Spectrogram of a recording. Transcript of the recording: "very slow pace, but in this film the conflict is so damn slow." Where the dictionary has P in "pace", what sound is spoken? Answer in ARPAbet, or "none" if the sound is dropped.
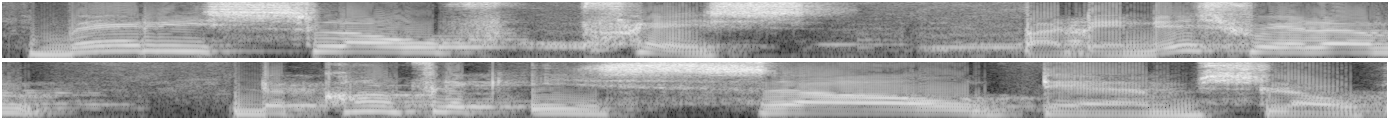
F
